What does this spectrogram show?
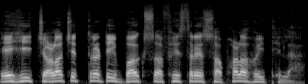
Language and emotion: Odia, neutral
